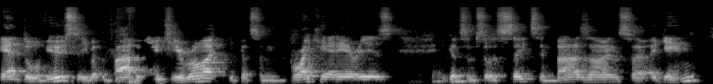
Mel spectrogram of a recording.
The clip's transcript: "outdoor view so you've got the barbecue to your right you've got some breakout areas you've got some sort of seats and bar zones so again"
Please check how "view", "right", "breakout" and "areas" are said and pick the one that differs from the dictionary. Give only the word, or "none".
none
